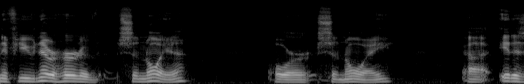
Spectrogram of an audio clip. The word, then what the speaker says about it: Senoia: to Senoia Georgia or if you live there you have to say it wrong you have to say sonoi I think sanoi is how they say it I don't know why s-e-n-o-i-a it's Senoia um but they say it's annoy for some I don't know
